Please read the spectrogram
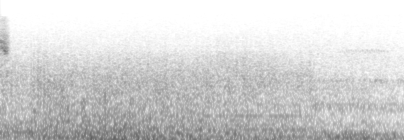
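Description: A steady, deep rumble of noise from the combat footage's soundtrack, heaviest at the bottom, swelling about half a second in and easing slightly near the end, with no separate bangs.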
